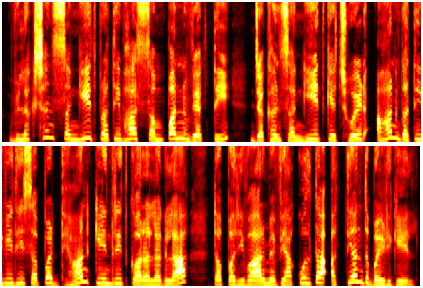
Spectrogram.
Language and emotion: Maithili, fearful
